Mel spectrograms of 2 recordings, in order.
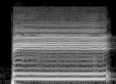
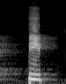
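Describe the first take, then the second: First: The sound is held out long. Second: The sound is short and clipped. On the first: A long horn blast, which is not allowed. The speaker calls it wrong. "isso não é breve, isso é longo" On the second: A brief horn tap, which is allowed. The speaker calls it right. "Toque breve é pi"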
